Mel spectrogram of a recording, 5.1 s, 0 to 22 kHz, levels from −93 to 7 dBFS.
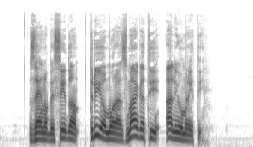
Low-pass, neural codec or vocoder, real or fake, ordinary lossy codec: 19.8 kHz; none; real; MP3, 96 kbps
